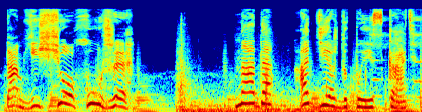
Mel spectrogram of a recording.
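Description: A young raccoon girl from a cartoon, hapless and plaintive. Her high voice drags slowly through the words. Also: animated, over loud music. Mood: miserable, wistful. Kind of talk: children's cartoon dialogue.

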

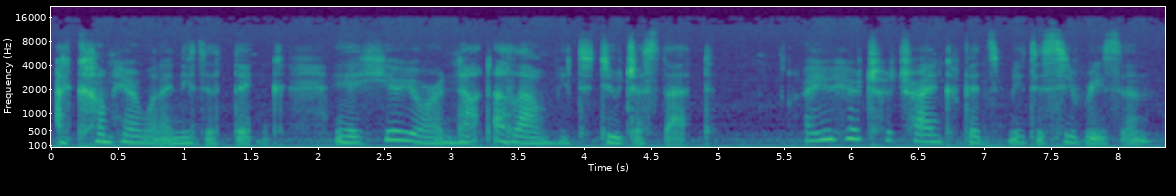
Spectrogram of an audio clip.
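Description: A woman playing an exasperated, protective female vampire in a breathy, whispery ASMR role-play, with slow and dramatic reproach. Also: fairly low pitch, mellow, slight background noise. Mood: irritated, weary.

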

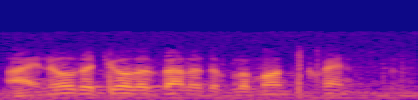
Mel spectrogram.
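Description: An actor playing a menacing, mocking invisible crime-fighter, slow and deliberate, in 1940s radio style. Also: male voice, medium pitch, fairly even intonation, bright, forceful tone, slight background noise, close to an everyday voice. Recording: muffled 1940 radio recording.

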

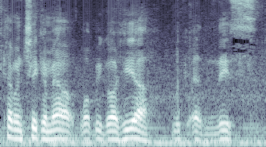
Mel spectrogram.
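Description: A man's voice: medium pitch, brisk, dark tone. A middle-aged man with an Australian accent, casually showing off hot rods in a car park while filming on a phone, chatty with lots of fillers. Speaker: car show presenter. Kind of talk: casual walkaround commentary. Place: outdoor car park beside a diner. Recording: outdoor phone recording with traffic noise.

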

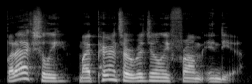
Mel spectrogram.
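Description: A man from Maryland, an eye surgeon, reading his introduction and a presentation in an earnest, even way. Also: fairly high pitch, quick pace. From Maryland, USA. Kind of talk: read-aloud self-introduction and presentation.

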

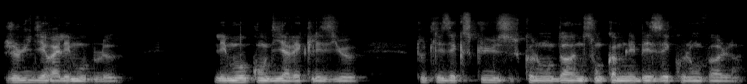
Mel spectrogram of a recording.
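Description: A man reciting a poem slowly and evenly, recorded over a video call. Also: sits low, little pitch movement. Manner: slow, measured recitation. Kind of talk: poetry reading of song lyrics.

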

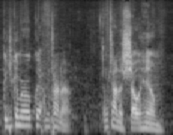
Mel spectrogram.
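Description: A man's voice: medium pitch, expressive, very fast, a little hiss or hum. A man improvising a prank, joking and boasting with frequent laughs while pretending to be a job candidate.

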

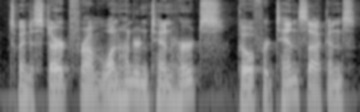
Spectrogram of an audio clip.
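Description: A man narrating a software tutorial as an instructor, in a measured, step-by-step way. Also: mid-range voice, dry recording. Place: close, dry voice-over for screen recording.

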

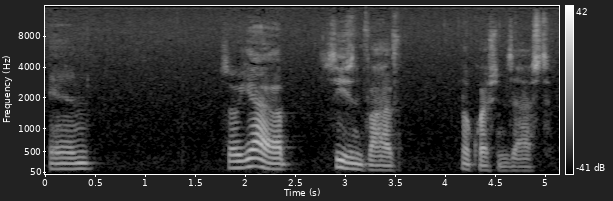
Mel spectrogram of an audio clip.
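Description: A young man answering viewer questions in a casual home video, talking haltingly with a stutter, many fillers and restarts. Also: mid-range voice, lively intonation, warm tone, poor audio. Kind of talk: casual Q&A talk to camera.

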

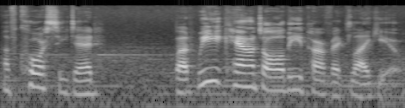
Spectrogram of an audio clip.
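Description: A woman's voice: medium pitch, animated, measured pace, faint music behind, lightly acted. A woman voicing a curt, haughty, irritable businesslike pony mare in a cartoon comic dub. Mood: bitter. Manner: clipped, impatient, haughty.

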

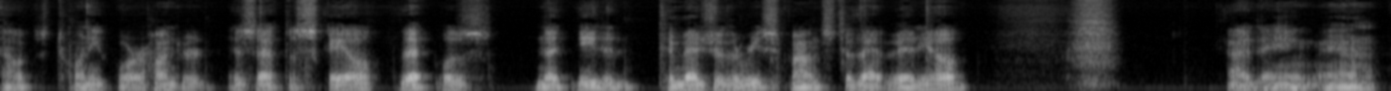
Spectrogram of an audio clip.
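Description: Slow, deep, gravelly older man. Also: darkish tone. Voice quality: gravelly, husky. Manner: halting, emotional, confessional. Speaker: amateur radio video blogger. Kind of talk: personal screen-share vlog, casual monologue.

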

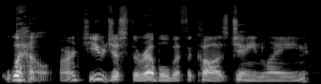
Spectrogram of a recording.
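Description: A man's voice: low-pitched, sing-song, normal speed, heavy background noise. A man playing a sarcastic, exasperated teenage boy in a comic radio play. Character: sarcastic teenage boy in nineties sitcom parody.

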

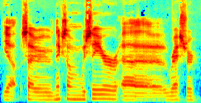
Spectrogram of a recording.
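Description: An American man with a mid-pitched voice streams police roleplay. He talks casually with folksy slang, over faint vehicle and game ambience. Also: level tone, slow, fairly bright tone, slight background noise.

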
